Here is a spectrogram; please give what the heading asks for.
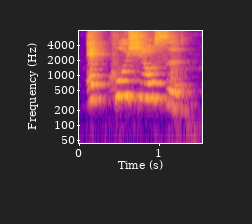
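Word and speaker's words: ἑκουσίως: 에쿠시오스. 우리나라 자동차 뭐 에쿠스가 있죠. 좀 발음이 비슷해요.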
